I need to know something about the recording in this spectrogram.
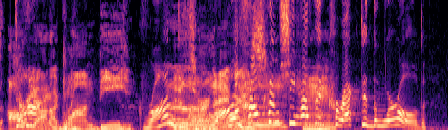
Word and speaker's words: Ariana Grande: grande i would say is it ariana no it's ariana grande you're just your dislike is noted and yet she's not changing the family name for you lauren it's ariana grande she hasn't corrected the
